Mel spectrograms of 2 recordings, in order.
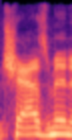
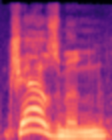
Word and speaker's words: Jasmine: of course we have chasmine and sunny am I saying those correctly chasmine no you've been mispronouncing them the whole time you my name is wrong too it's a very subtle difference oh what is it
